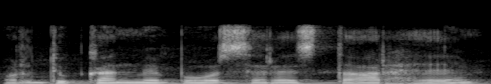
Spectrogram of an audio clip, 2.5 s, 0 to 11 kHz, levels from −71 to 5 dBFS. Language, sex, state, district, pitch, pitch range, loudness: Hindi, male, Arunachal Pradesh, Papum Pare, 125 Hz, 120-130 Hz, -18 LUFS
